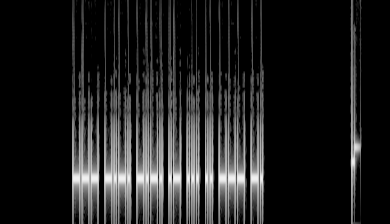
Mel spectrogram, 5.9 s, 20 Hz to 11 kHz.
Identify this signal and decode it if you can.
Morse code, heard as a keyed tone, about 34 wpm, 700 Hz. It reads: OCCASION
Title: Top 1501-1750 Words 35wpm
